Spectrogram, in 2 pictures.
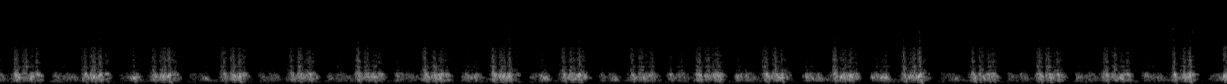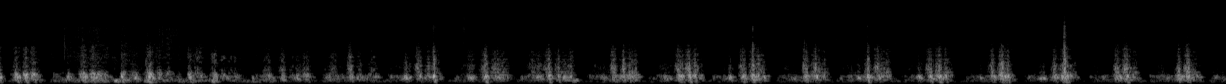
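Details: Heart auscultation at position T during a posture stress test (lying, sitting, standing, lying): midsystolic murmur with split S2, murmur also at S2.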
